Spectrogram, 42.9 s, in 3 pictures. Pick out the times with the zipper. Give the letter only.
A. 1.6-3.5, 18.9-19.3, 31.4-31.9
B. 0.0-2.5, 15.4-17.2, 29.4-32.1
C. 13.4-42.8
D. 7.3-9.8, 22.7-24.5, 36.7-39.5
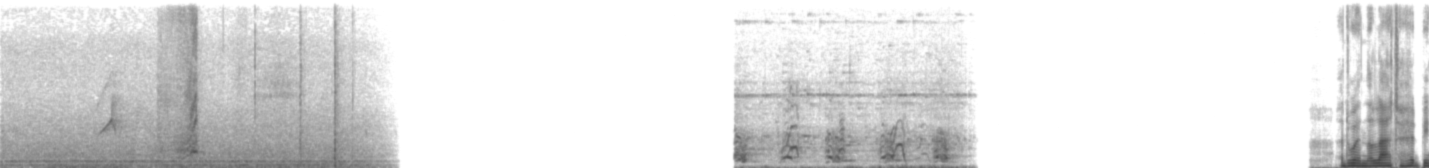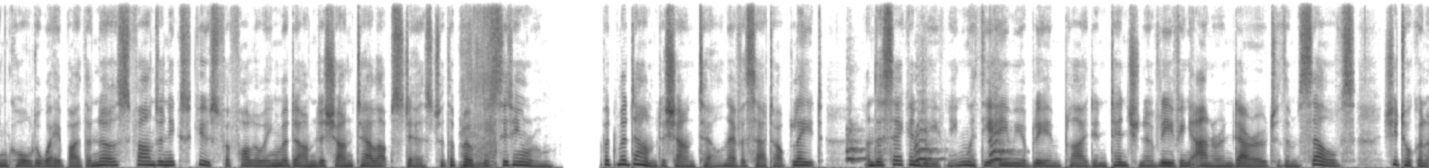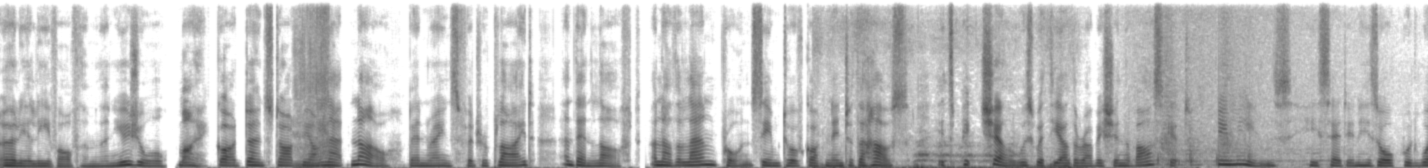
A.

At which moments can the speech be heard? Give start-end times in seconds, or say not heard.
13.4-42.8.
